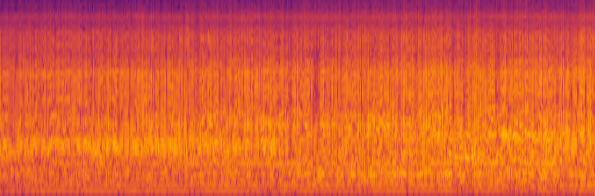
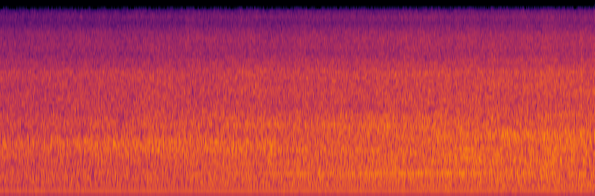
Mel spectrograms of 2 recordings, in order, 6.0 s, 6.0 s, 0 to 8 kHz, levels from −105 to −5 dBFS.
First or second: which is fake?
first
